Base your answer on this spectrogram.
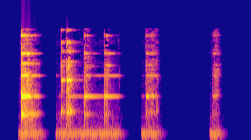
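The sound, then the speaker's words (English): Bright glassy clinks and clatter as a beer is opened, a few sharp bursts in quick succession followed by a pause and one fainter final clink. “A beer. I'm going to open my Balto.”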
